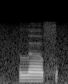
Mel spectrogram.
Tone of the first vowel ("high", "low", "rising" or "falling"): high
